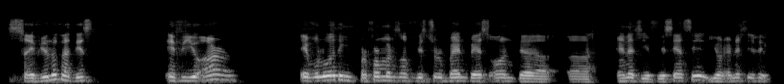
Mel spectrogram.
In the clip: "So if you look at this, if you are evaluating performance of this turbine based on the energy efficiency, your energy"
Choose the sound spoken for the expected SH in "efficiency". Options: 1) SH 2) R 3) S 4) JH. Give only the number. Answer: 3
